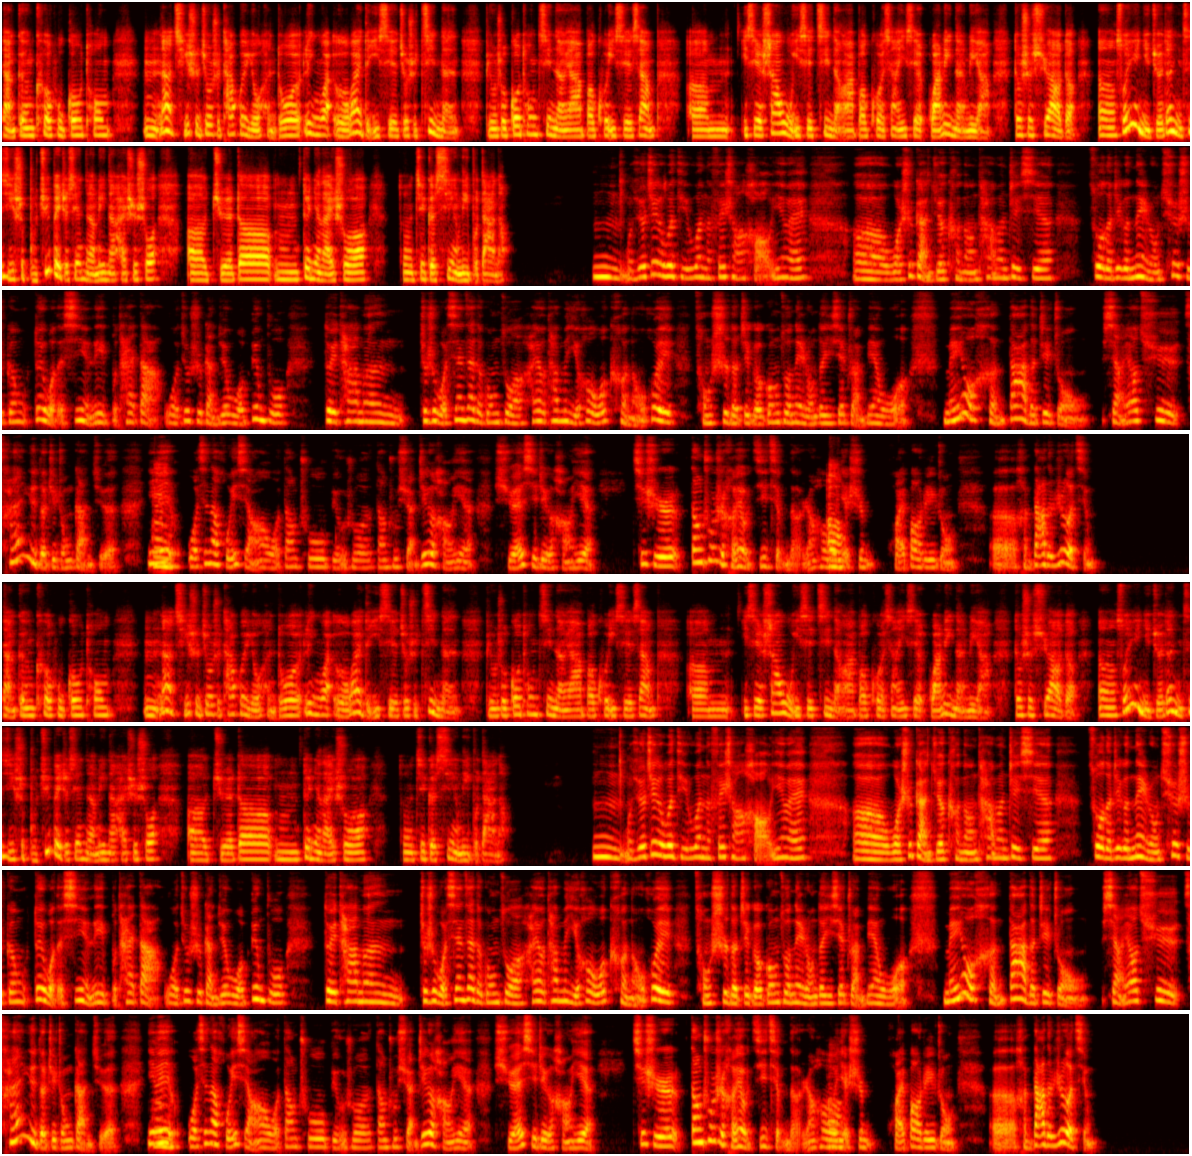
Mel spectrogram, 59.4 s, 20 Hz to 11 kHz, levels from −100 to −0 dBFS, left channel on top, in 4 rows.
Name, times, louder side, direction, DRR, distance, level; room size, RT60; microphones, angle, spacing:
voice 1, 0.0-19.6 19.9-21.2 46.4-46.7 54.8-55.1, left 6 dB, 60° left, 0.4 m, -31 dB
voice 2, 22.2-28.2 28.4-51.9 52.4-55.4 55.7-58.2, right 3 dB, 45° right, 0.5 m, -34 dB
4.4 x 2.0 x 2.4 m
head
